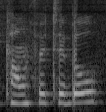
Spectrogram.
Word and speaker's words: comfortable: štvrté je ch chocolate taký malý pronunciation typ akonáhle sa nachádza v takzvanej CV cluster alebo teda consonant v consonant cluster po slovensky v spoluhláskové zhluku spoluhláska samohláska spoluhláska ako napríklad v slove comfortable nesnažte sa tam tú fonu na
